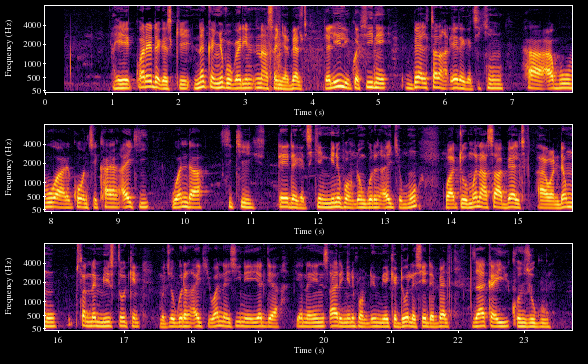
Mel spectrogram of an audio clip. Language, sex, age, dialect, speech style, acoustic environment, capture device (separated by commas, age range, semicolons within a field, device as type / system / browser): Hausa, male, 18-24, Nigeria - Kano, happy, silence, mobile / Linux / Chrome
